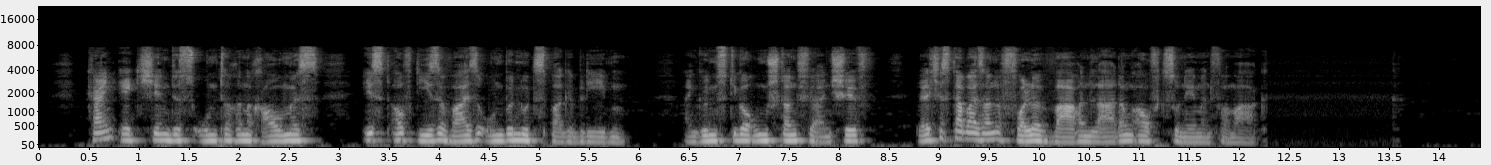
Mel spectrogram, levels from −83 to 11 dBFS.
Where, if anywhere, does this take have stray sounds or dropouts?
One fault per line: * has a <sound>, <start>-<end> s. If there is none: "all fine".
all fine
